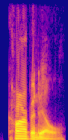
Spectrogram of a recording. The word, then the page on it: carbonyl: American English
